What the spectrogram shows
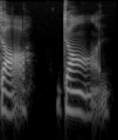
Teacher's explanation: now dawn uses ah you have to open much more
